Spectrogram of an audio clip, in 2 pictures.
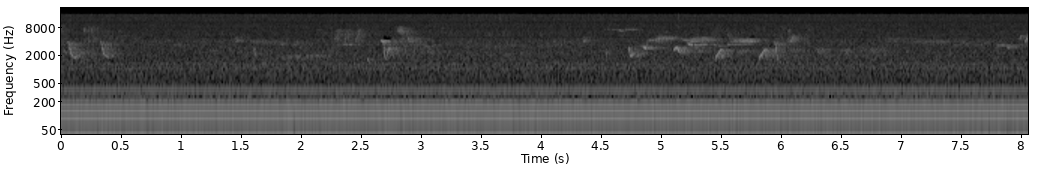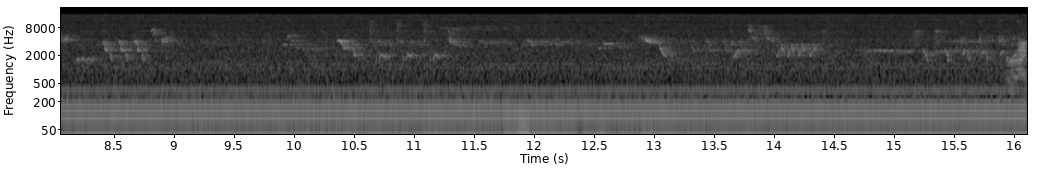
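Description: Birds chirping and calling on and off over a steady low hum.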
